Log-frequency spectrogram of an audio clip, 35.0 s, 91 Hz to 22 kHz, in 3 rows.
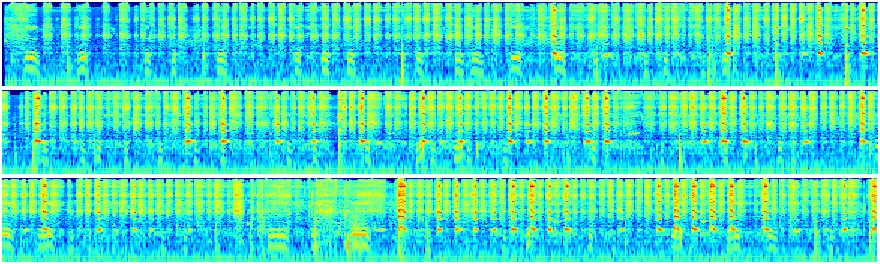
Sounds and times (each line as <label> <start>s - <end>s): Quietsch Pumpen 0.6s - 35.0s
